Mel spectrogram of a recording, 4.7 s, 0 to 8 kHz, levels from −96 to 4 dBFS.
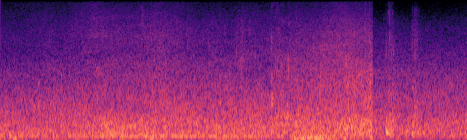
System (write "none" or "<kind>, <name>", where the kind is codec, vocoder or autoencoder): none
